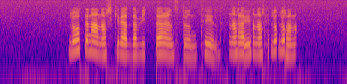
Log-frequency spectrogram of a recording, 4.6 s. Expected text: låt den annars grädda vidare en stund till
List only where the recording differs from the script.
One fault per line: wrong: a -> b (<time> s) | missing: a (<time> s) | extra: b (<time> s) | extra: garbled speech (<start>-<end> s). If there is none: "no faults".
extra: garbled speech (3.0-4.0 s)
